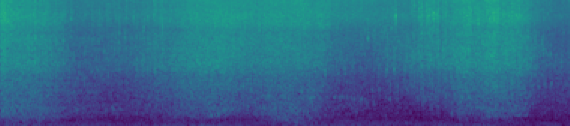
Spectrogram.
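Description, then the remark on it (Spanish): A boat approaching over water, with a steady rushing wash of waves that swells and ebbs in slow surges, continuous, with no voices. “Un barco se acerca.”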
